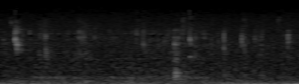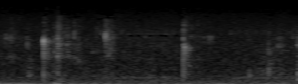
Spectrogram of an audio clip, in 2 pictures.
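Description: Close-up eating sounds while chewing chicken wing meat: a scatter of short wet mouth clicks and lip smacks, a few to the second, over a faint steady low hum.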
